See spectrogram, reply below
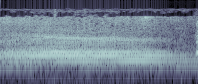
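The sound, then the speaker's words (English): A propeller plane engine roars in a loud, steady drone with a buzzing, harmonic tone as the plane starts its takeoff, holding level for several seconds before easing slightly near the end. No voices are heard. “They're starting their takeoff. You're taxiing right toward him.”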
